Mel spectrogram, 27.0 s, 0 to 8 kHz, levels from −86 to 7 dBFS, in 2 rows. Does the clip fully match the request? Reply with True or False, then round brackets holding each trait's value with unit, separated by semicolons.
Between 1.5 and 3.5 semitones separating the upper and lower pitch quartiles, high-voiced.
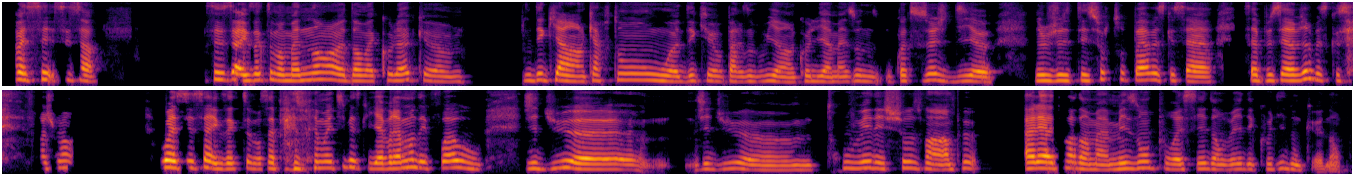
True (3.2 semitones; 205 Hz)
